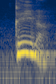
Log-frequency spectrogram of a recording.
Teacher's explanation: قیلا بالکل باریک تلفظ ہوتا ہے کسر کے صورت میں، زیر کے صورت میں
